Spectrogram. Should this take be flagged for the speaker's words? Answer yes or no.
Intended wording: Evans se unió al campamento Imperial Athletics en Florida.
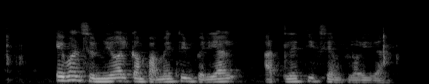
no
